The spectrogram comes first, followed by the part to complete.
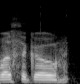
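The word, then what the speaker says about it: Weslaco: We're from a small town called West Laco. Westlaco, dumbass. What kind of fucking pronunciation was that?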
